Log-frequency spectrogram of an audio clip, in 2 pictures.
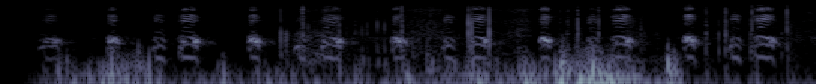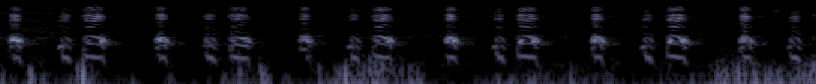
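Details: Chukar partridge giving a rapid run of short, clucking chuck notes, repeated roughly twice a second with clear ringing overtones, over a patch of low rumbling noise in the first half.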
